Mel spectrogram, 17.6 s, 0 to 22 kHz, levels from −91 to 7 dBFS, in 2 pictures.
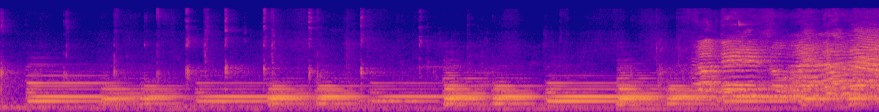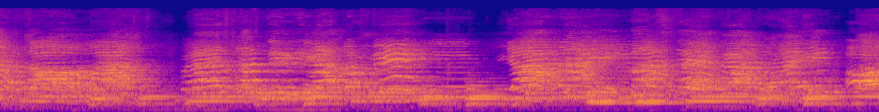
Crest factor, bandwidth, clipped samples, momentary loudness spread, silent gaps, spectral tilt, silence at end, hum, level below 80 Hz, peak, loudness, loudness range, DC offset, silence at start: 18 dB; 17 kHz; under 0.1%; 9 LU; none; -3 dB/octave; 0 s; none; -54 dBFS; -4 dBFS; -21 LUFS; 7 LU; under 0.1%; 0 s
